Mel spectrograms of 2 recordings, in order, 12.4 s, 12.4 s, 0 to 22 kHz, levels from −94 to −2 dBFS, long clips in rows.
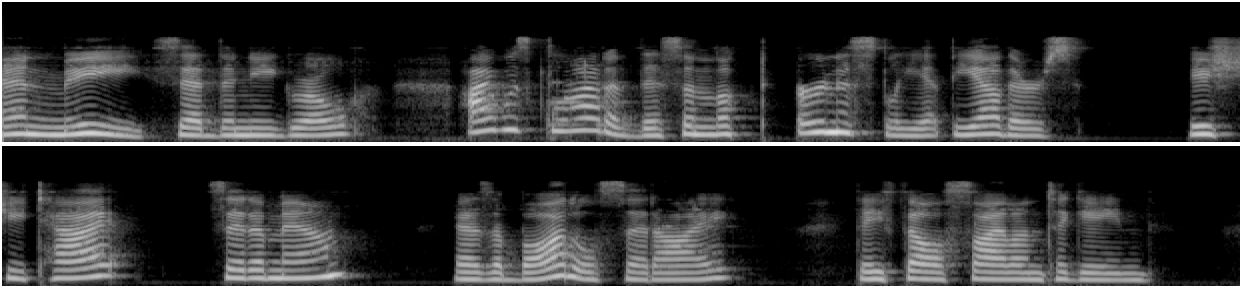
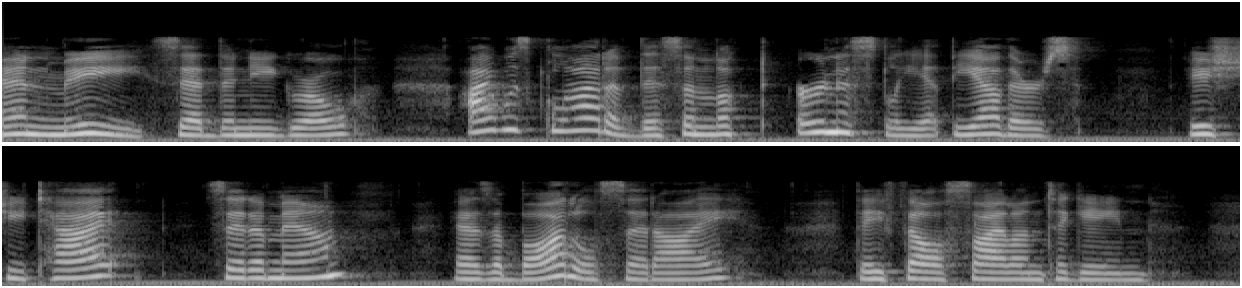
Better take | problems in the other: second | noise reduction (neural mask model DeepFilterNet 3)

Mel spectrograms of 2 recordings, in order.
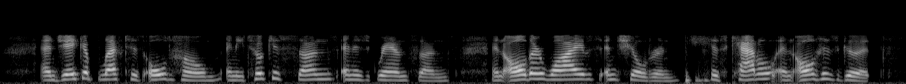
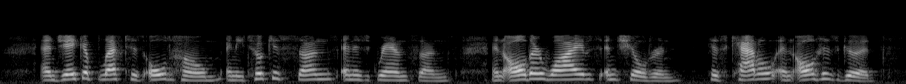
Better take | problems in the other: second | noise reduction (neural diffusion model UNIVERSE++)

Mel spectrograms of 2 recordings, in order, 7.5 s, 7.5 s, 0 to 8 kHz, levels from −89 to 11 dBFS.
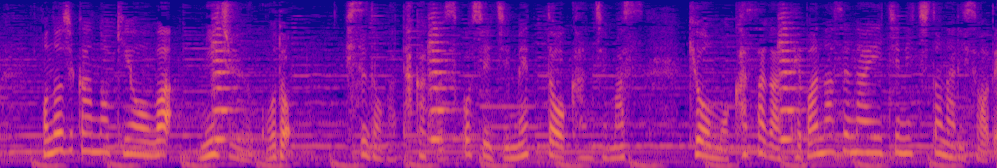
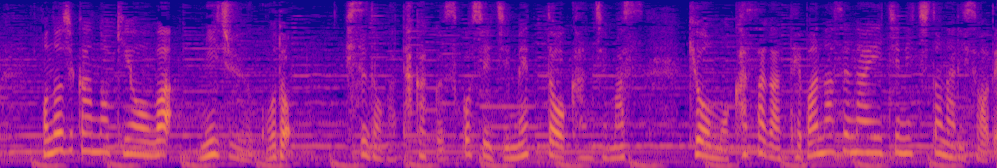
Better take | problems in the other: second | background sound (Bowed string instrument); 3 dB below the speech

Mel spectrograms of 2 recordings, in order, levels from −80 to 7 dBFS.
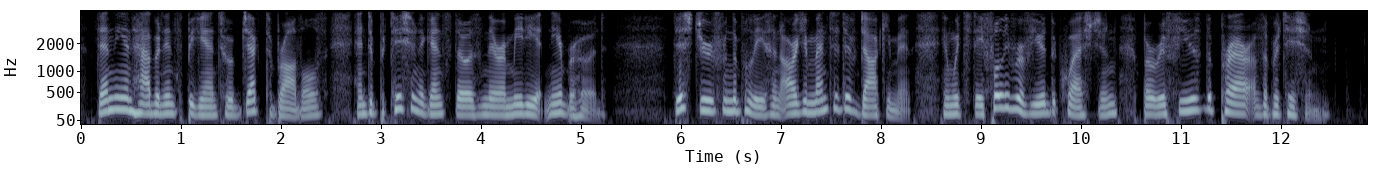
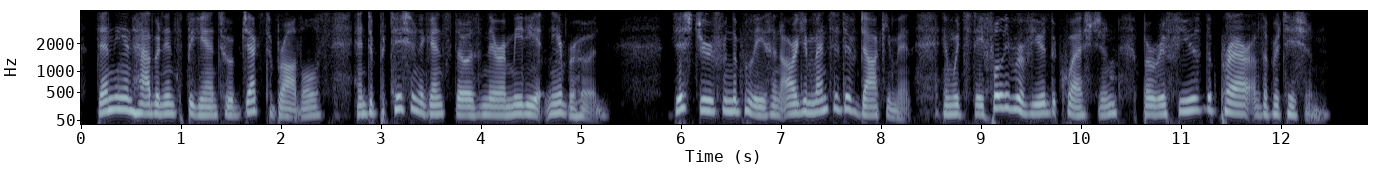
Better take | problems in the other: first | noise reduction (neural mask model Resemble Enhance denoiser)

